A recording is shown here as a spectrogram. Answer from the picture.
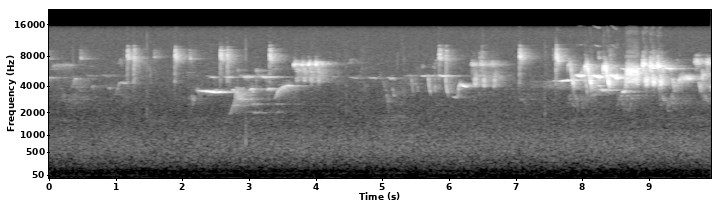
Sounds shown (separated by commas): Hermit Thrush song, Western Tanager call, warbler song, unidentified bird chip note, unidentified sound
